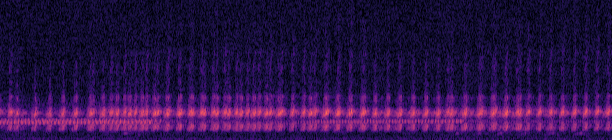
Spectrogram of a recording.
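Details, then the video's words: Night chorus of tree frogs at a pond in North-East Italy, mid-April: dense, continuous rapid croaking pulses with a steady high trill of mole crickets running underneath. "relaxing singing tree frogs in pond and trilling mole crickets by night"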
